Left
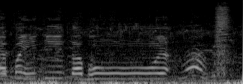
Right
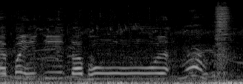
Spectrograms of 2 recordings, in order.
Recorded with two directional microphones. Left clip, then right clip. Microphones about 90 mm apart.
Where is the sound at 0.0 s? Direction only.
10° left (ahead or behind).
